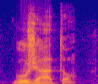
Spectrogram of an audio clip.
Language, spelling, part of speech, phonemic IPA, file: Occitan, gojata, noun, /ɡuˈ(d)ʒato/, LL-Q35735-gojata.wav
- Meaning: 1. girl 2. daughter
